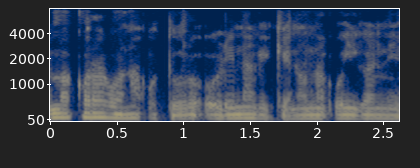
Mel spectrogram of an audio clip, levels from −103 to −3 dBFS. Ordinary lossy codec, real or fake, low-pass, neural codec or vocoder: none; fake; none; codec, 16 kHz, 6 kbps, DAC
